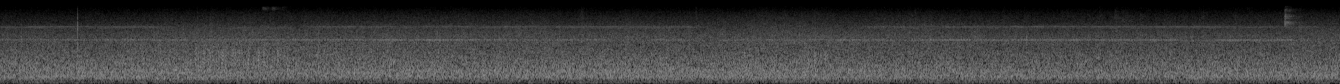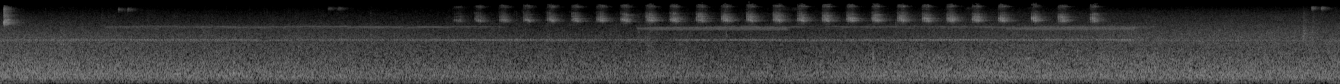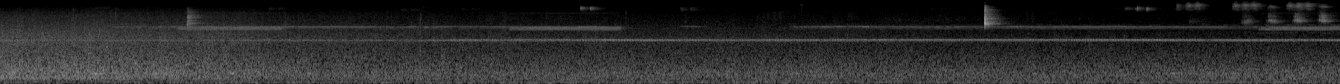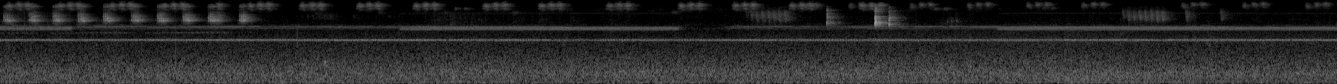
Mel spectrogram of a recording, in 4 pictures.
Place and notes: Pedra Bonira, Rio de Janeiro - Small wood at night close to Rio de Janeiro (on the way to Pedra Bonita)
On the way to Pedra Bonita, very close from Rio de Janeiro, the night is arriving, some crickets and a light wind in the trees (with some squeaking wood). A few birds sometimes. Recorded by a MS Setup Schoeps CCM41+CCM8 in Cinela Zephyx Windscreen. Recorder Sound Devices 633.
